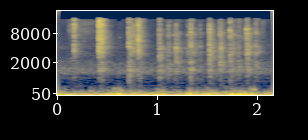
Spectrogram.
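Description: Computer keyboard typing: a quick run of keystroke clicks as a word is typed, over a steady low hum.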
